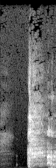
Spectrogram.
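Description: A single harsh cough from a lingering cough bursts out after a brief near-silence, with a second rough push near the end, nobody talking.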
